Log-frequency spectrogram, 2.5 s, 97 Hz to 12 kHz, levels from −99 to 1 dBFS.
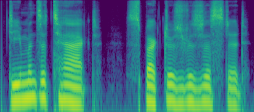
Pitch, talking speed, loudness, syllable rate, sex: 150 Hz, 95 wpm, -17 LUFS, 4.6 syllables/s, female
